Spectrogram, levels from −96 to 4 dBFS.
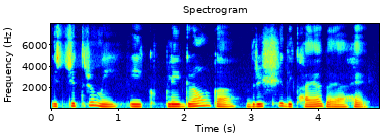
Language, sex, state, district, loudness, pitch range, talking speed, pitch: Hindi, female, Assam, Kamrup Metropolitan, -15 LUFS, 205-225 Hz, 120 wpm, 215 Hz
